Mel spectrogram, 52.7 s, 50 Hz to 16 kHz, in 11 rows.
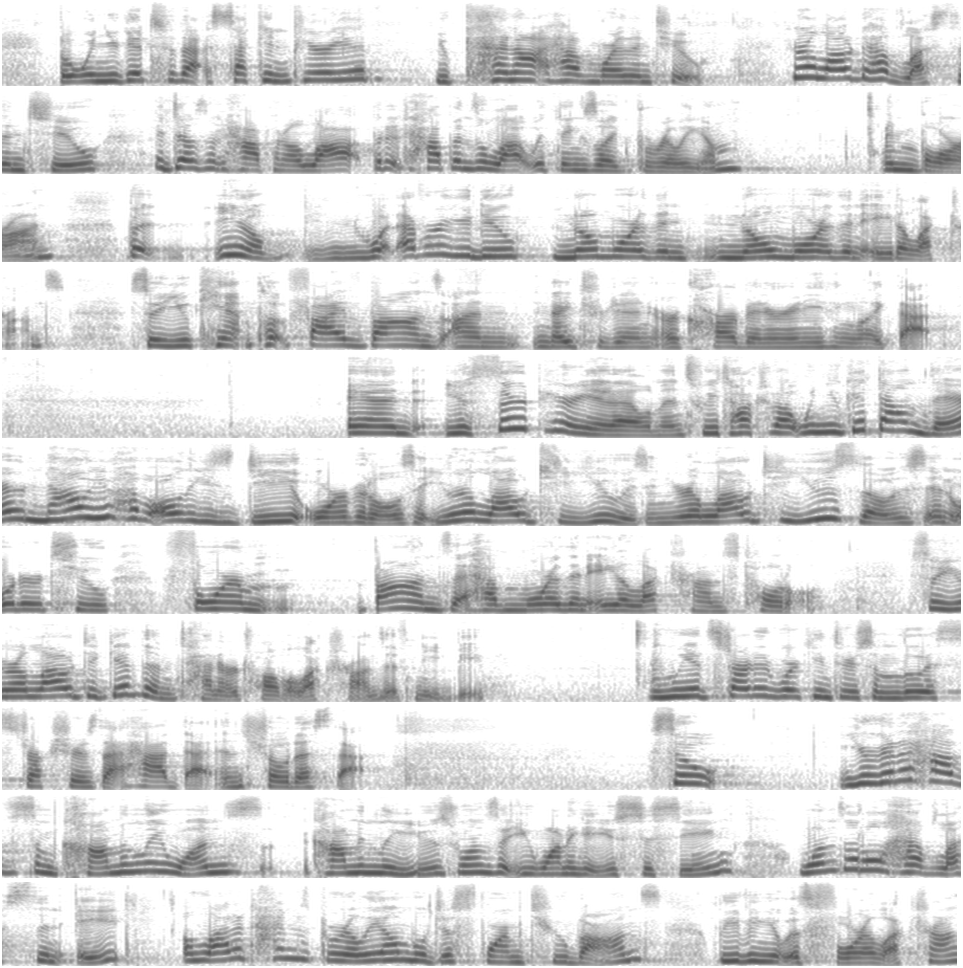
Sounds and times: Speech: 0.3s - 8.6s, 9.2s - 19.1s, 20.9s - 36.1s, 36.8s - 40.2s, 41.6s - 52.7s.

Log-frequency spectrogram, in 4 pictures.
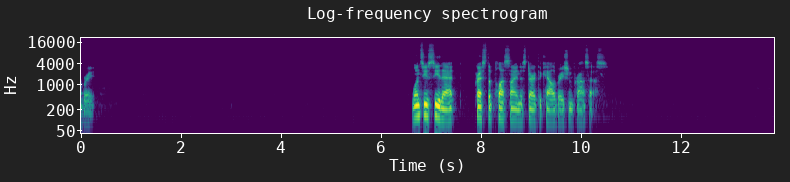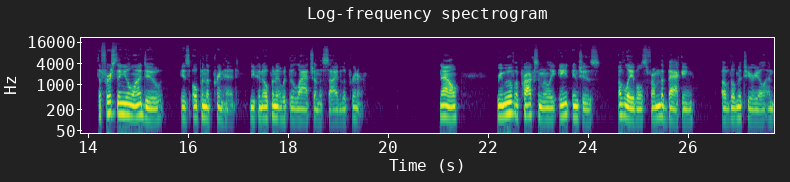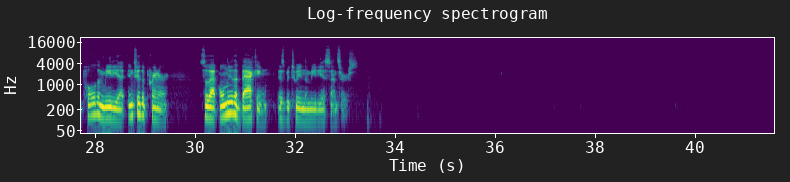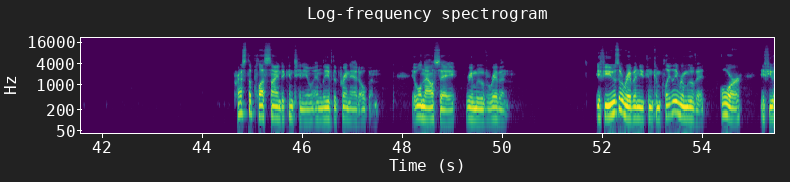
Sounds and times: Speech: 0.0s - 0.4s, 6.6s - 10.6s, 14.2s - 19.6s, 21.0s - 21.5s, 22.2s - 29.5s, 30.1s - 33.3s, 44.7s - 50.2s, 51.9s - 55.4s.

